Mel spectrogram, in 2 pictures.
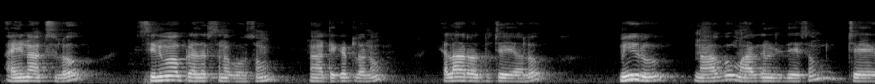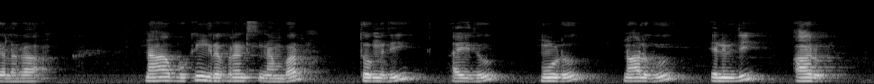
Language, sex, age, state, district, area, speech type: Telugu, male, 18-30, Andhra Pradesh, N T Rama Rao, urban, read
